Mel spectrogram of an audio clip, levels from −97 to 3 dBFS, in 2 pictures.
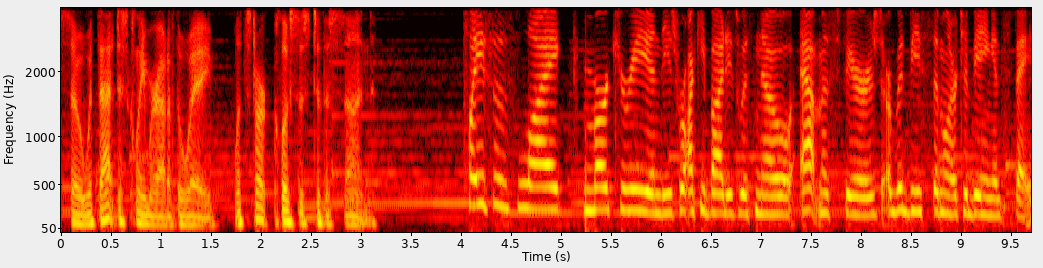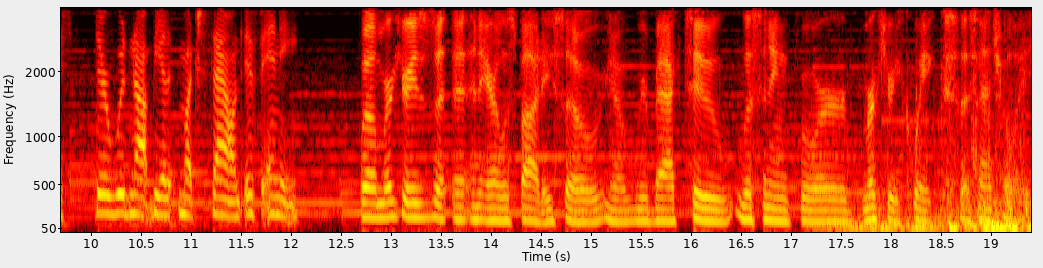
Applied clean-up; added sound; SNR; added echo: none; none; none; none.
